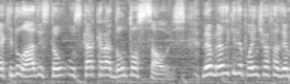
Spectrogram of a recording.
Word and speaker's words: Carcharodontosaurus: é difícil pronunciar porque eu fiquei a vida inteira pronunciando cara que era doutor saulo carcharodontosaurus e agora me falar nos comentários que é que se pronuncia carcarodontossauros então desculpa se eu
